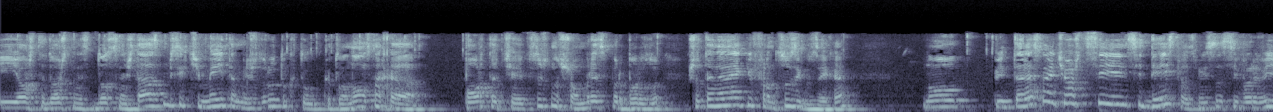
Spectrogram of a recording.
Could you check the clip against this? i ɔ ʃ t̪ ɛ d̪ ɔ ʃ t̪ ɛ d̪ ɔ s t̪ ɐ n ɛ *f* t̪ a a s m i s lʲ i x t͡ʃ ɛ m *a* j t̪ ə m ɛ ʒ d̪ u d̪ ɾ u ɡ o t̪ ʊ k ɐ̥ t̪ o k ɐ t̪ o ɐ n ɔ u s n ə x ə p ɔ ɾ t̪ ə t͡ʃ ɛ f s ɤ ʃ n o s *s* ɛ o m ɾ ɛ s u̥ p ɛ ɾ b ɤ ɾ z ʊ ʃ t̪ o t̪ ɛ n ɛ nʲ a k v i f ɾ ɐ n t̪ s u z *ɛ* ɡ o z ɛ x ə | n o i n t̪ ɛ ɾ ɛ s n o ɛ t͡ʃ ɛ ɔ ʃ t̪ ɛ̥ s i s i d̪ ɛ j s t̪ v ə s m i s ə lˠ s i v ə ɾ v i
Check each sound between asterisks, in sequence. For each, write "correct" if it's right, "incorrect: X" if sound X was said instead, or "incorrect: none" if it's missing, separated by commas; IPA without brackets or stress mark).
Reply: incorrect: ʃ, incorrect: ɛ, incorrect: ʃ, incorrect: i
